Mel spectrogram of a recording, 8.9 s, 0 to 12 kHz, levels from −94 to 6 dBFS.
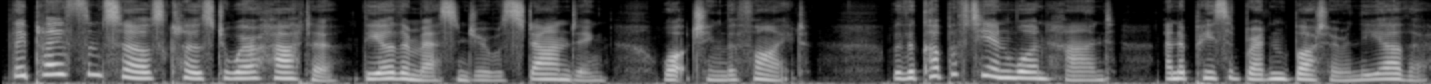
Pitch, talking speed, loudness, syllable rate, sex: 220 Hz, 220 wpm, -20 LUFS, 6.3 syllables/s, female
